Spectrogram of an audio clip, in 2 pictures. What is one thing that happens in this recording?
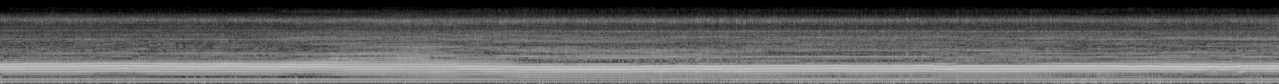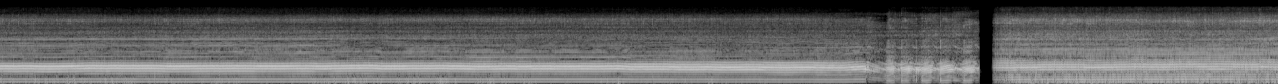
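A gasoline chainsaw runs at full throttle, cutting lengthwise through a coconut log.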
